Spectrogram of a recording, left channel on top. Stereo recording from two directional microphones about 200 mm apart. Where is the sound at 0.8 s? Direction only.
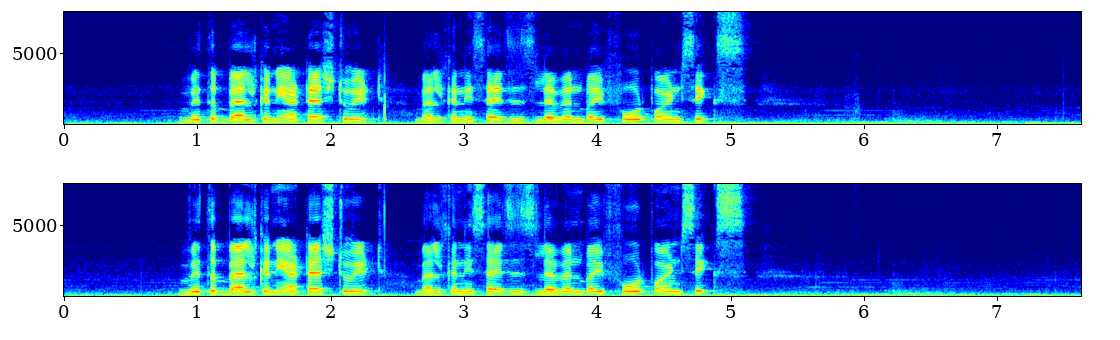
20° right (ahead or behind).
